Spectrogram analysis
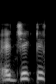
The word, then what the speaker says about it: adjective: Okay, now एडजेक्टिव, सबसे पहले एडजेक्टिव क्या होता है। एडजेक्टिव जो है इसका प्रोनाउंसिएशन क्या करते हैं, हमेशा डी जो है वो साइलेंस करते हैं। एडजेक्टिव, okay, it's नॉट एडजेक्टिव, इट्स एडजेक्टिव।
